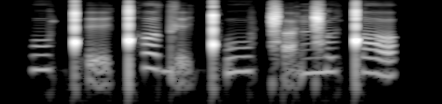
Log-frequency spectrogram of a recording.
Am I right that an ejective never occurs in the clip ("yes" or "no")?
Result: no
